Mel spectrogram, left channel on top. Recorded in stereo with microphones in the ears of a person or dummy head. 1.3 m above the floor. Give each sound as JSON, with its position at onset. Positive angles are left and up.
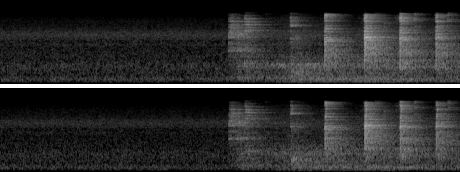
{"t": 2.3, "sound": "scissors", "side_deg": 35, "distance_m": 1.9}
